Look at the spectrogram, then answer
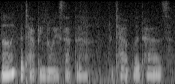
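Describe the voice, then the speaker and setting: Noticeable background noise is present. A woman speaks fairly slowly over it. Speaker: digital artist. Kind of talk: relaxing art vlog narration to camera.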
